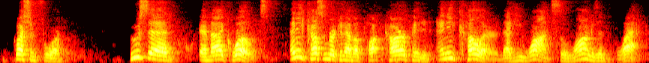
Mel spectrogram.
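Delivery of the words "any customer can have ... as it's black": plain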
